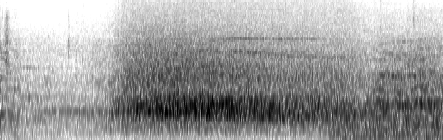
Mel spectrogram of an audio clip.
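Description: Crowd in an indoor arena cheering, swelling about a second in from a lull and then staying loud.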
